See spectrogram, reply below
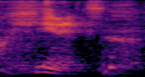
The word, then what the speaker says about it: Phoenix: Joaquin Phoenix. – Phoenix. – Oh yeah, Phoenix. Joaquin Phoenix. – You gotta visualize the word with an F and then an H.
